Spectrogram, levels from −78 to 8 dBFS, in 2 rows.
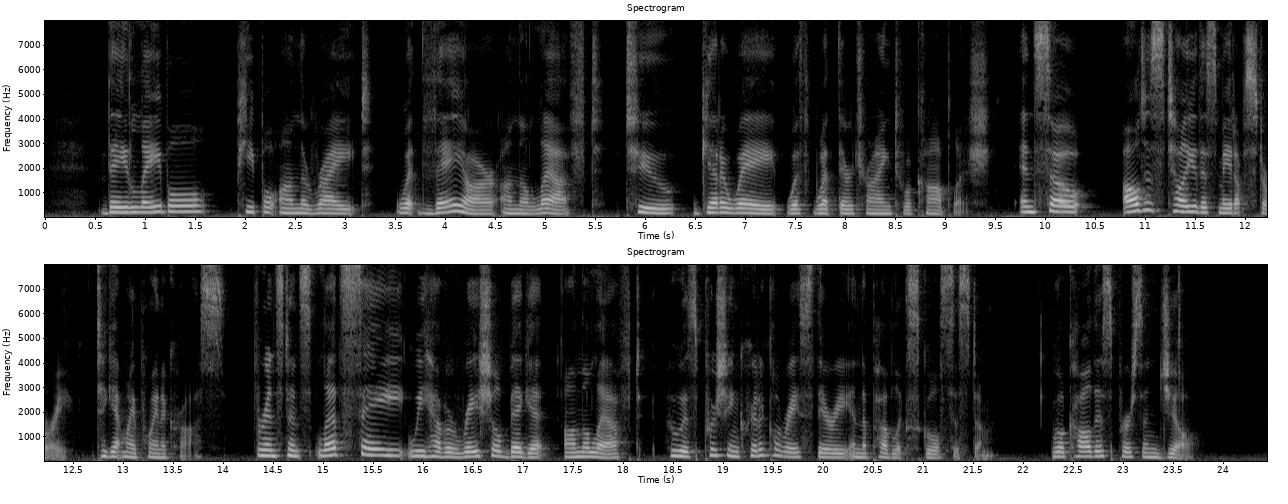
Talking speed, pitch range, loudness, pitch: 155 wpm, 165-215 Hz, -23 LUFS, 185 Hz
